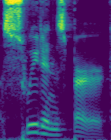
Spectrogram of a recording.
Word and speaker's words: Swedenborg: A Christian sect founded in the principles of the occultist Emanuel Swedenborg. I looked it up. That's how you pronounce it. It's just Sweden and then Berg.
